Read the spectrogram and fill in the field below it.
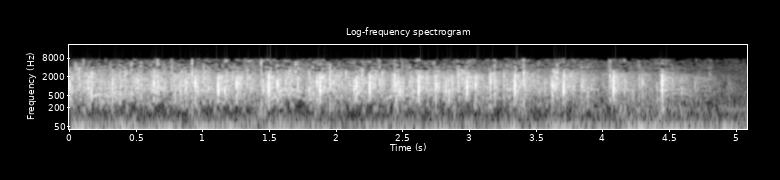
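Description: A crowd applauds steadily, dense overlapping hand claps forming a continuous wash that holds for several seconds before tapering off near the end.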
